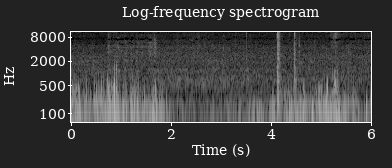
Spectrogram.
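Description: Uneven low rumble of wind and handling on the microphone. About four seconds in comes a single sharp click as the car's power trunk lid unlatches and opens.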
